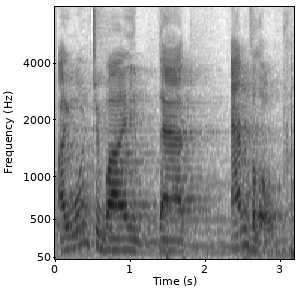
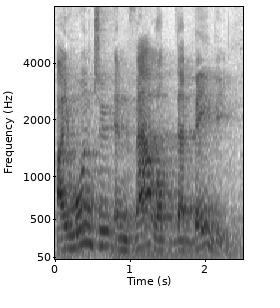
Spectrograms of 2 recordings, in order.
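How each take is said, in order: First: Envelope is stressed on the first syllable. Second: Envelope is stressed on the second syllable.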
